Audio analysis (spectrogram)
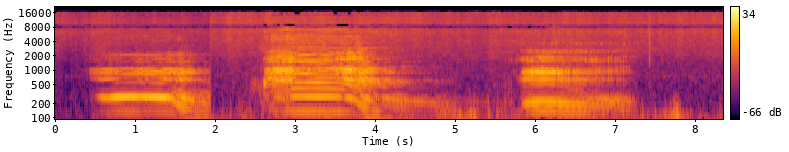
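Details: Loud cattle moos: three drawn-out, strongly harmonic calls about a second and a half each, the middle one sliding downward, spaced a few seconds apart over faint low background noise.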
